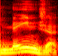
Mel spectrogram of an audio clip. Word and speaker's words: manga: to us about the Manga Club. What is Manga exactly? I have to correct you on that. It's pronounced manga. Manga.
